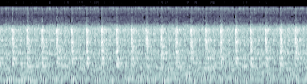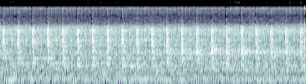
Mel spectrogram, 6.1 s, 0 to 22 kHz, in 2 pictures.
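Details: Hyundai Sonata 5 (TagAZ), Beta engine, idling: sharp even ticking knock tracking engine speed, started suddenly after spark plug change and a thread insert in cylinder 3; internal engine knock.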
